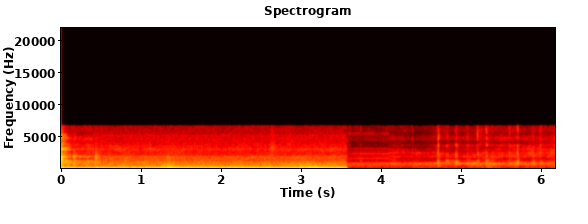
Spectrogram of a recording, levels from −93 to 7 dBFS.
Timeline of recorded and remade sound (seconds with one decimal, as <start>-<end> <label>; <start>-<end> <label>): 0.0-0.4 remade; 0.4-4.1 recorded; 4.1-6.2 remade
